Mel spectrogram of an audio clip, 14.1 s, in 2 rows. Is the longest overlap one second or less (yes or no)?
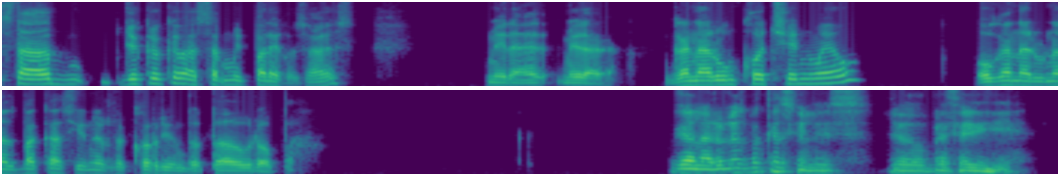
yes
